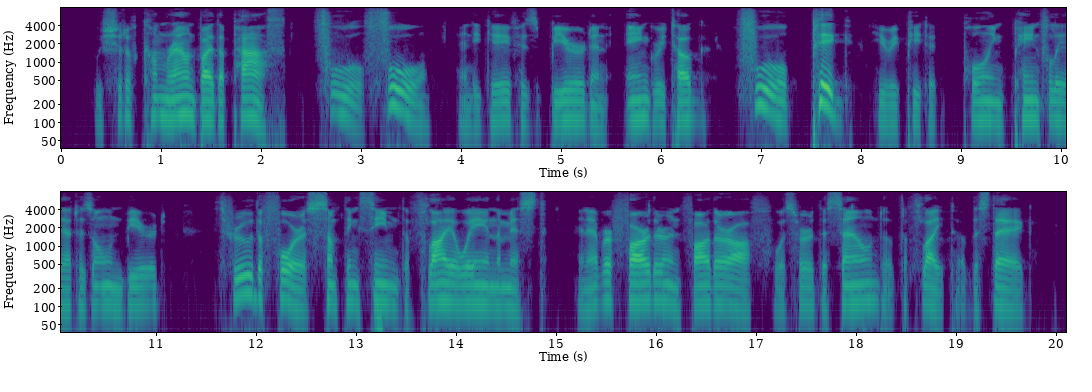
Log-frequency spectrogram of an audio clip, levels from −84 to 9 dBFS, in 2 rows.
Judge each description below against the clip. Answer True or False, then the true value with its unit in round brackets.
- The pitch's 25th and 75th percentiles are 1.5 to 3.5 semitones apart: True (2.4 semitones)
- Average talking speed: True (165 wpm)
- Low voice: True (110 Hz)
